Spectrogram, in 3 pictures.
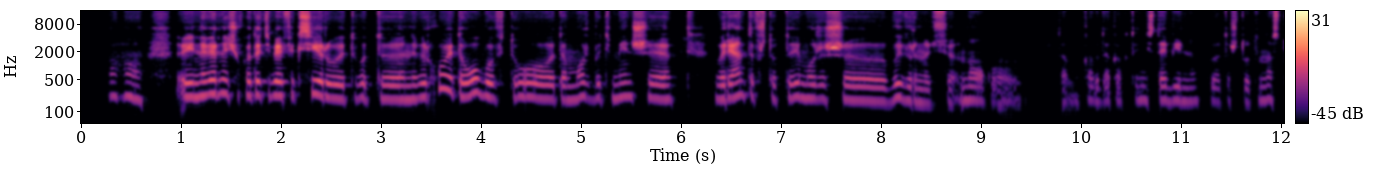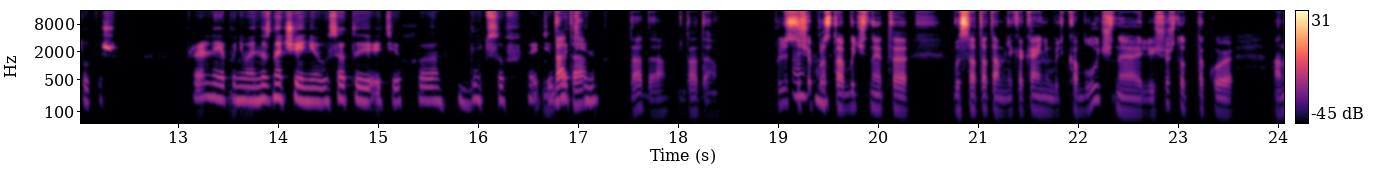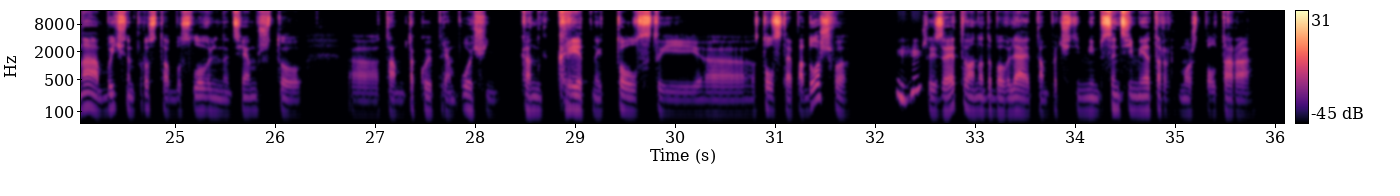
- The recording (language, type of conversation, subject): Russian, podcast, Как подготовиться к однодневному походу, чтобы всё прошло гладко?
- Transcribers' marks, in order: none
